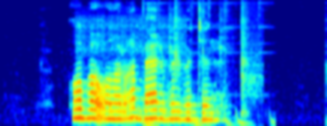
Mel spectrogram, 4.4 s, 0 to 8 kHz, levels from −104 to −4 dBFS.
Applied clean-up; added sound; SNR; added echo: none; Strum + Drum kit; 16 dB; none.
